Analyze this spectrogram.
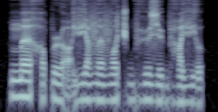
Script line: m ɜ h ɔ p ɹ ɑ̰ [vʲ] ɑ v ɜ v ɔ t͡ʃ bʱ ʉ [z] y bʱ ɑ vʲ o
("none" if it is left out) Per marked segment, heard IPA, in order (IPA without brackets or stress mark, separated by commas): vʲ, z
